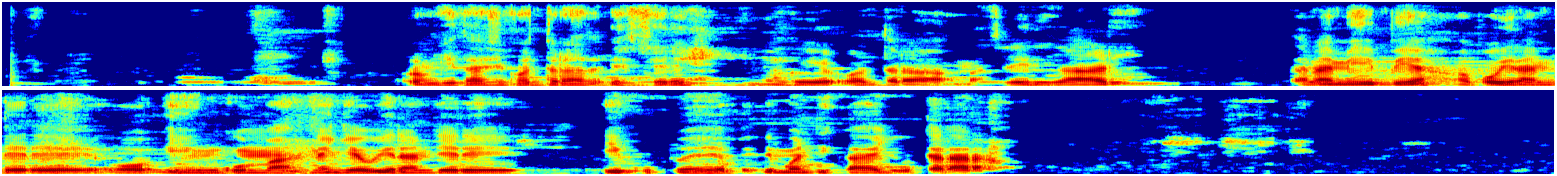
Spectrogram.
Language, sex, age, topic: Oshiwambo, male, 25-35, finance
